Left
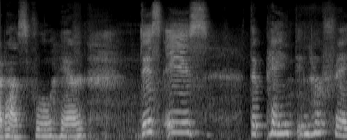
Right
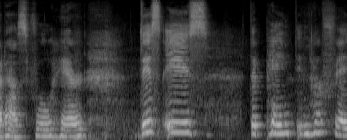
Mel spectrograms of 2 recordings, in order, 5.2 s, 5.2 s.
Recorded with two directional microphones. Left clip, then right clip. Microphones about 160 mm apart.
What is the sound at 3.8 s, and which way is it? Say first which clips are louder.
Speech: right 3 dB; 35° right (ahead or behind).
